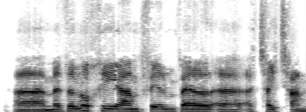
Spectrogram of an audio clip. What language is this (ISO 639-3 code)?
cym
